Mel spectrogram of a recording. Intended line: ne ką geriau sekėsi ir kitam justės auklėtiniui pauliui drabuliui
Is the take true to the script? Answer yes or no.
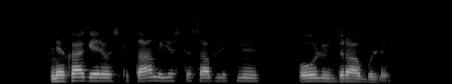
no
